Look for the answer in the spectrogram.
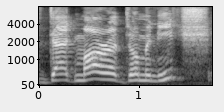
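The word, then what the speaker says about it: Dagmara Domińczyk: One other actor I would shout out, I believe it's Dagmara Dominic is how you would pronounce her name.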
